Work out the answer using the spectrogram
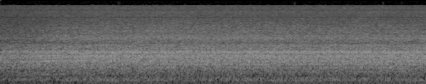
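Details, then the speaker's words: Brand-new Dyson Pure Cool Link Tower air purifier fan at speed level four, recorded about one foot away; steady even rush of air like a low air conditioner, no rattle, tick or pulsing; normal fan noise. "and at level four it's the first time you can actually hear it it sounds a little bit like well you can hear it it sounds a little bit like an air conditioning unit on low"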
